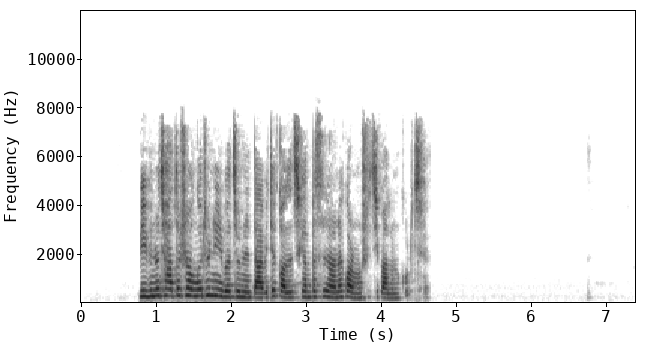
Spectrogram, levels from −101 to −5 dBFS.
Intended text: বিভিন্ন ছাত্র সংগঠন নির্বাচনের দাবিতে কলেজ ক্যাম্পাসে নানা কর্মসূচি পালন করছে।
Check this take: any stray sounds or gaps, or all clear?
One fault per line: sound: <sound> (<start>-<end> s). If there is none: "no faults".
no faults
